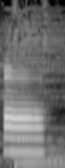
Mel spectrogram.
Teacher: tone it is just like singing the first tone is ah to say this tone you must keep your voice high and flat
